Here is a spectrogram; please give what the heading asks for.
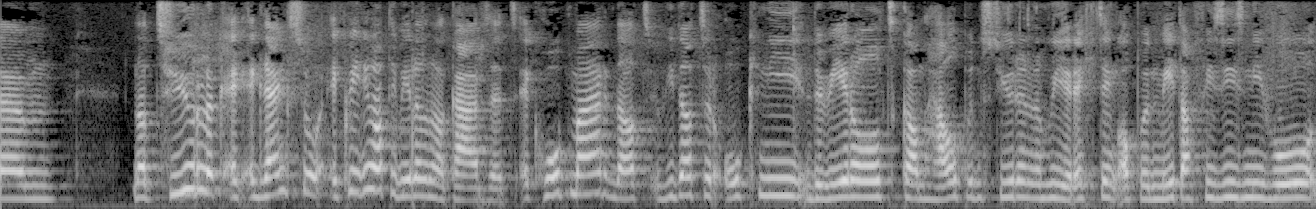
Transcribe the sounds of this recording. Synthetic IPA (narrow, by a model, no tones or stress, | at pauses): m | nɑtʰyːrləkɪɪɡ̚dɛŋksoːʔɪkʋeːtniʋɑtdəʋeːɾəlˠtɪnɛlˠkaːrzɪtɪkɦoːpmaːrdɑtʋidɑtəroːknidəʋeːɾəlˠtkɑnɦɛlˠpənstyːɾənənɦujəɾɪxtɪŋʔɔpənmeːtafizisnivoː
